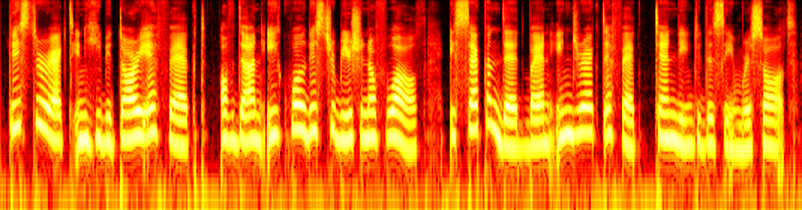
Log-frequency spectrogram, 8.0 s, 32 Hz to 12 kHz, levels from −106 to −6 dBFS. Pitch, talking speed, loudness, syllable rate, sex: 235 Hz, 155 wpm, -18 LUFS, 5.3 syllables/s, female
